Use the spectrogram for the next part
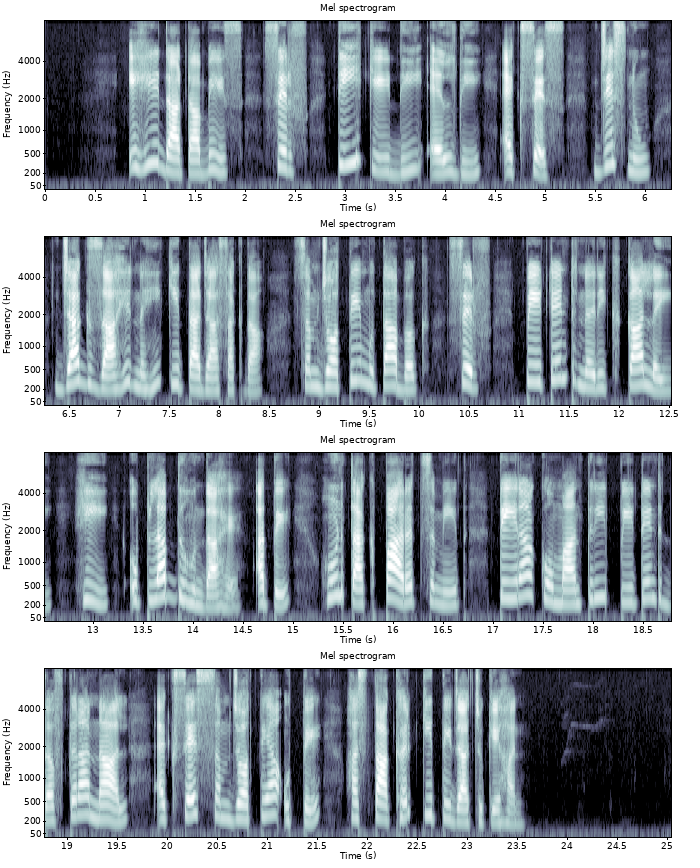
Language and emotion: Punjabi, neutral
